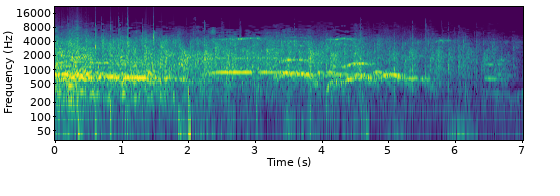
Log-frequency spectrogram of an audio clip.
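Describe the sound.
A crowd gives a big applause to God, steady, dense clapping filling the whole stretch and tapering off at the end, with a few voices calling out over it.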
